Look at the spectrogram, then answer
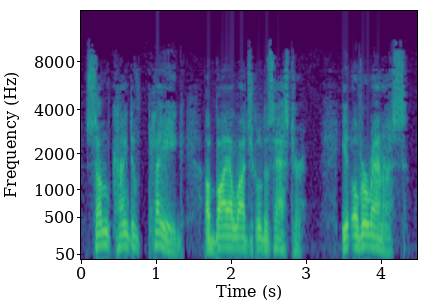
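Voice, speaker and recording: A man's voice: mid-range voice, animated, normal speed, dry recording, voice pushed up, close to an everyday voice. A man voicing a frightened male survivor, out of breath and pleading frantically. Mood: frantic.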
